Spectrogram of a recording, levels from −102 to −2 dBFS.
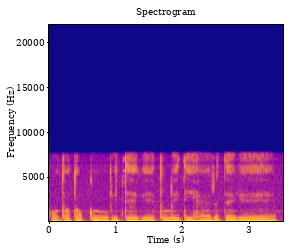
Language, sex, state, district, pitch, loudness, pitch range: Chakma, female, Tripura, Unakoti, 165 Hz, -14 LUFS, 160-170 Hz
